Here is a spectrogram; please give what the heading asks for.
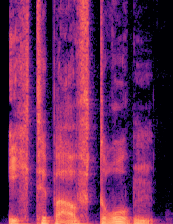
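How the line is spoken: Plain. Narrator (German): sagte sie

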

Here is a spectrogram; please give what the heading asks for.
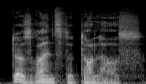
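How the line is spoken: Muttered to himself. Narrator (German): murmelte Brunetti vor sich hin

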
